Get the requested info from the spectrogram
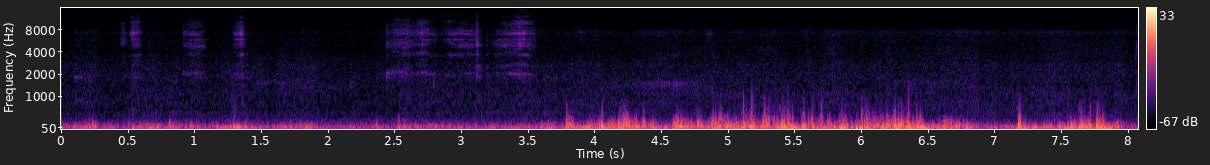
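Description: Metal spoon stirring tea in an enamel mug, with a few light clinks against the mug over the first three seconds or so. After that a louder, uneven low rumble takes over until near the end.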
